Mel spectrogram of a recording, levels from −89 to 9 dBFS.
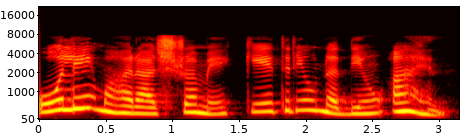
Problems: none marked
